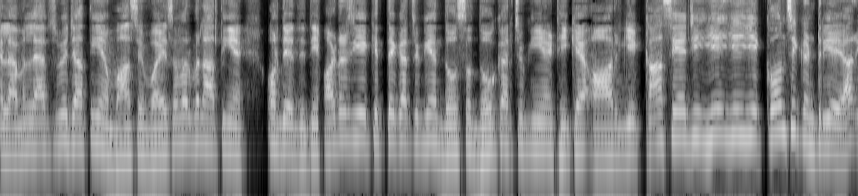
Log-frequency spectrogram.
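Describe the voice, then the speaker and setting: A man with a high voice and a Pakistani accent walks viewers through an online how-to. His delivery is informal and emphatic, and he keeps repeating points and posing rhetorical questions to check they follow. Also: fairly bright tone. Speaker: online skills tutor and video host. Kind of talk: informal tutorial narration, walking viewers through websites.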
